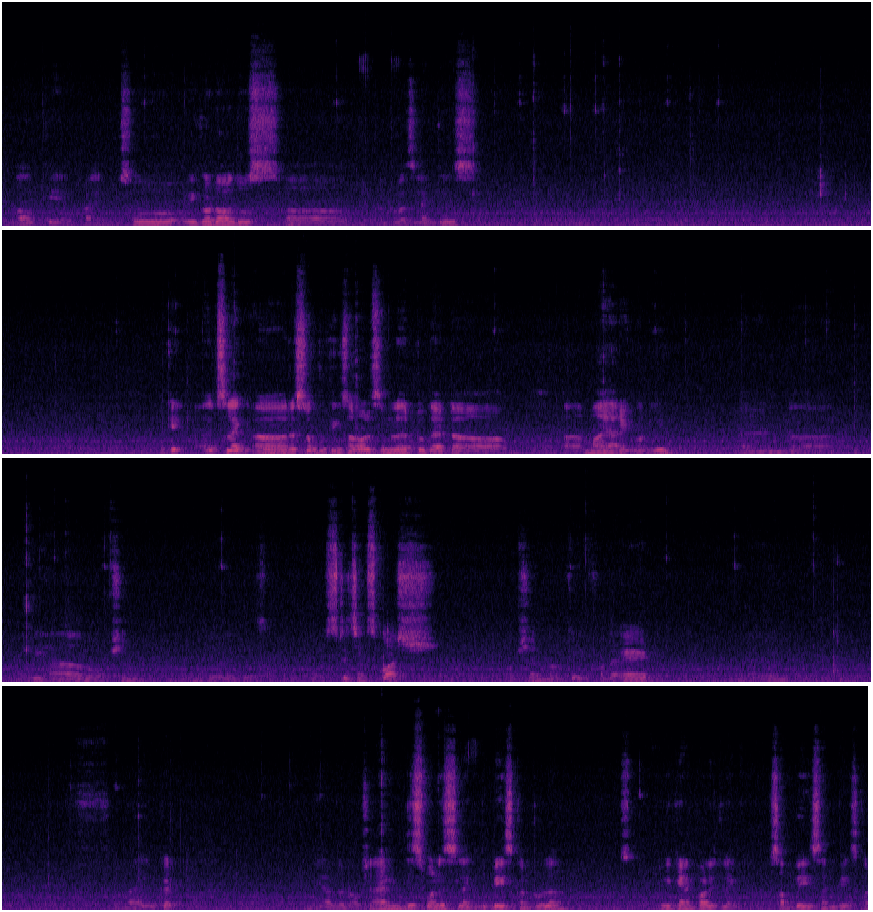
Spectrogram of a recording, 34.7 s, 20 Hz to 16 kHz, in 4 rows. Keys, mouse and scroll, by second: 0.5 middle click, 2.0 middle click, 3.7-4.6 scroll down 8, 4.6 scroll up 2, 5.0 shift+middle click, 5.7 click, 6.0 click, 6.6 shift+middle click, 7.1 middle click, 8.3 g, 10.0 middle click, 10.8 shift+middle click, 11.4 middle click, 12.0 shift+middle click, 12.8 middle click, 15.1 middle click, 15.6 middle click, 16.8 shift+middle click, 17.3-17.7 scroll up 1, 17.9 shift+middle click, 18.5 click, 19.6 click, 21.7 ctrl+z, 23.2 click, 23.9 shift+middle click, 24.9 click, 26.2 ctrl+z, 26.8 shift+middle click, 28.7 middle click, 29.5 shift+middle click, 30.4 click, 30.9-31.5 scroll down 4, 32.6 click.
